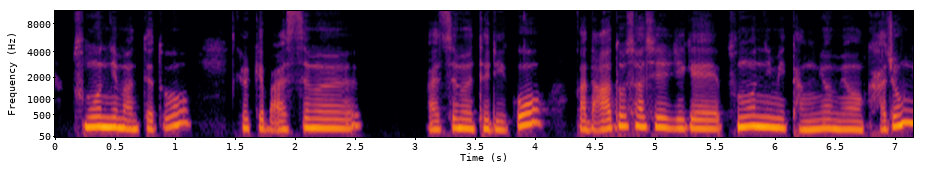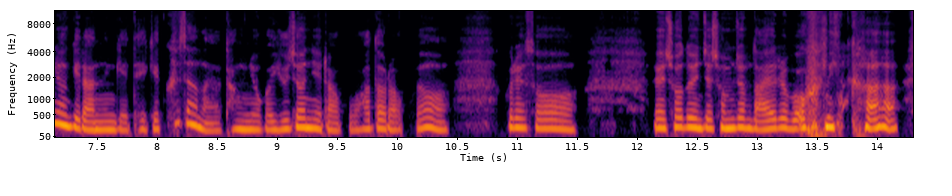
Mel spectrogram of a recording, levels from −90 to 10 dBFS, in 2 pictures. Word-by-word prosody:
부모님한테도 215 - +3 0.4
그렇게 190 -1 -4
말씀을 190 +5 -1 0.5
말씀을 185 +3 0
드리고 210 - -1 0.2
그러니까 170 -1 -5
나도 190 +7 0
사실 220 -4 0
이게 185 -1 -1
부모님이 215 -3 +5
당뇨면 170 0 -1
가족력이라는 195 - +2
게 160 -1 -9
되게 170 +2 -9
크잖아요. 235 - -2
당뇨가 165 -1 -3
유전이라고 175 -4 -1
하더라고요. 180 0 -4 0.5
그래서 185 -4 -2 0.7
예 195 - +2
저도 210 +1 +1
인제 195 -1 +3
점점 190 +1 +2
나이를 185 +3 -1
먹으니까 200 0 +3
185 Hz, 325 characters per minute, -22 LUFS, 170-210 Hz, 0.7 s, 부모님이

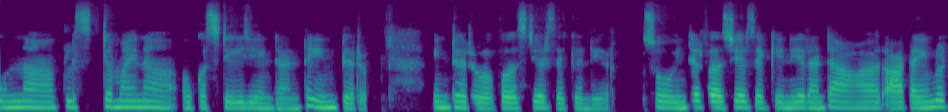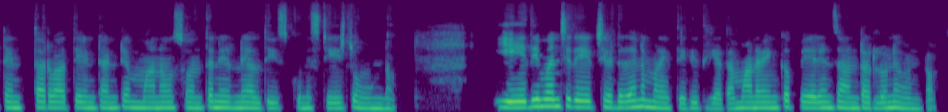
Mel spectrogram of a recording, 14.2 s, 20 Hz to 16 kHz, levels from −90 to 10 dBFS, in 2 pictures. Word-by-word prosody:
ఉన్న 200 +1 +3 0.3
క్లిష్టమైన 205 +1 0 0.3
ఒక 185 0 -5
స్టేజ్ 180 0 -2
ఏంటంటే 165 +4 -4
inter. 180 -4 0 0.6
Inter 185 -1 +1 0.2
first 175 0 0
year, 185 -1 0
second 160 -1 -6
year. 160 - -11 0.3
So, - - -4 0.2
inter 205 +3 -1
first 190 0 +3
year, 195 -1 +1
second 180 0 -2
year 190 -1 +1
అంటే 180 +3 -1
ఆహ్, 180 0 -4 0.2
ఆ - - +5
టైమ్‌లో 195 +3 +2
10థ్ 180 0 0
తర్వాత 185 -1 -1
ఏంటంటే, 180 +2 -1
మనం 180 0 +1
సొంత 175 +1 -2
నిర్ణయాలు 180 -1 0
తీసుకునే 170 0 -4
స్టేజ్‌లో 175 +2 -3
ఉండం. 160 0 -2 0.9
ఏది 195 +4 +7
మంచిది 225 -2 +4
ఏది 195 - -3
చెడ్డది 195 +1 +2
అని 220 - +4
మనకు 175 -1 -2
తెలియదు 175 0 -6
కదా. 160 +1 -6
మనం 180 0 +2
ఇంకా 190 +3 0
స్టేజ్‌లో 190 - -3
పేరెంట్స్ 185 +1 +2
అండర్‌లోనే 180 +1 +1
ఉంటాం. 155 -1 -8
180 Hz, 185 wpm, -25 LUFS, 175-195 Hz, 0.9 s, ఏది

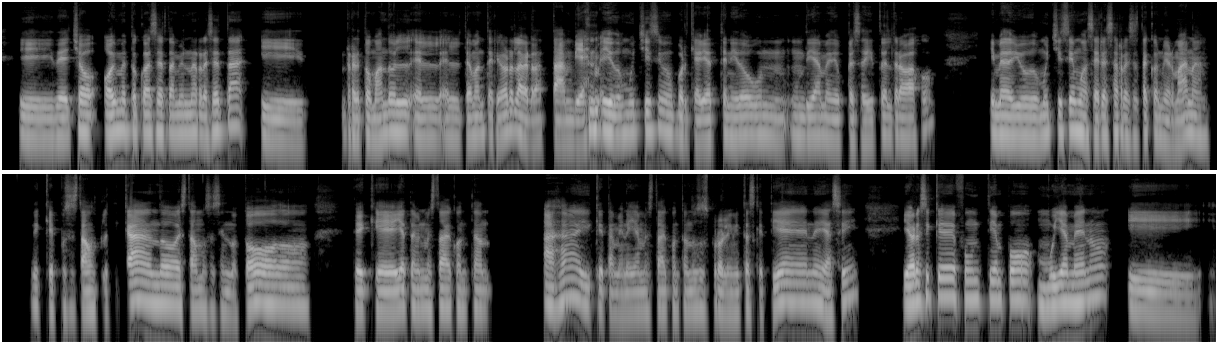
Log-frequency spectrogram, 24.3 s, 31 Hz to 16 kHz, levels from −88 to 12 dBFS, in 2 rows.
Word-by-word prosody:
Y 105 -2 -1
de 110 0 +4
hecho, 125 +3 +2
hoy 125 0 +6
me 135 0 +2
tocó 125 0 +1
hacer 125 0 +1
también 125 0 0
una 125 - +2
receta. 135 +7 0
Y, 100 -3 -2 0.3
retomando, 110 +1 +1
el 125 0 +3
el 110 -2 -1
el 105 0 -3
tema 110 +2 +1
anterior, 120 +3 -1
la 125 - +5
verdad 105 -1 +1
también 100 +6 +3
me 140 - -1
ayudó 120 -3 +5
muchísimo, 125 +1 -2
porque 105 -3 -2
había 105 +1 +1
tenido, 115 -1 0
un 115 -2 -4
un 115 - -3
día 110 0 0
medio 105 -2 -2
pesadito 100 +2 -4
del 110 - -2
trabajo, 110 0 -1 0.5
y - - -1
me 120 - +3
ayudó 110 -1 +2
muchísimo 130 +2 +1
hacer 115 0 0
esa 120 +2 -1
receta 110 -3 -2
con 115 -2 -4
mi 100 - -1
hermana, 110 +3 -1 0.3
de - - -7
que, - - -3
pues, 105 -1 -11
estábamos 105 +1 +1
platicando, 135 -3 +4
estábamos 110 -3 -3
haciendo 100 -2 -8
todo, 125 0 +2 0.4
de 210 -1 +2
que 105 - +3
ella 115 +2 +3
también 110 -1 -3
me 110 - -3
estaba 110 +1 0
contand 110 0 -5 0.5
Ajá, 145 +6 +1
y 125 -3 -3
que - - -4
también 95 0 -6
ella 100 +1 -3
me 100 - -5
estaba 105 +1 -5
contando 105 +1 -6
sus 105 -1 -7
problemitas 95 +1 -4
que - - -9
tiene, 135 0 0
y - - +1
así. 140 - -3 0.4
Y, 130 - +2
ahora 135 +2 +7
sí, 175 - -2
que 165 -1 +3
fue 150 -1 -2
un 150 -3 -3
tiempo, 150 -1 0
muy 120 +2 +1
ameno, 145 +6 +1
y 95 -5 -3
115 Hz, 205 wpm, -23 LUFS, 105-130 Hz, 0.5 s, ahora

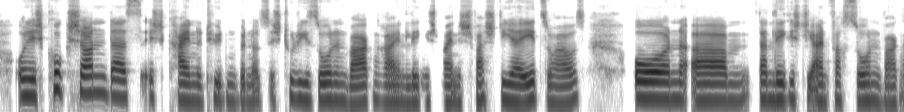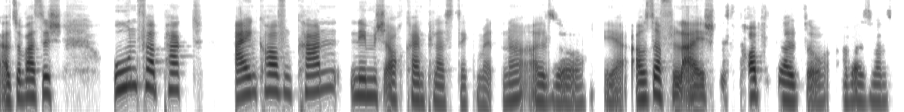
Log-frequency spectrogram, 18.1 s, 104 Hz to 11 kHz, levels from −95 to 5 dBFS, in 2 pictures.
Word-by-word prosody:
Und 210 - +1
ich 205 -1 +1
gucke 275 -2 +1
schon, 235 -1 +2
dass 195 -2 0
ich 200 - -10
keine 165 -2 0
Tüten 170 -2 -7
benutze. 155 0 -7
Ich - - -10
tue 195 - -6
die 180 -1 -2
so 175 +1 0
in - - -2
den 170 -1 -6
Wagen 160 +3 +1
reinlegen, 155 -1 -4
ich 155 - -11
meine, 160 -1 -3
ich - - -8
wasche 170 +1 -4
die 180 - -2
ja 165 -2 +2
eh 165 +4 +4
zu 160 -4 -7
Hause, 155 +5 -4 0.5
und, 185 -1 +7
ähm, 170 0 +2
dann 180 -1 -1
lege 180 0 +1
ich 170 - -10
die - - -5
einfach 170 +1 -2
so 170 0 -2
in 170 -2 -6
Wagen. 155 0 -5
Also, 175 +4 0
was 200 0 +4
ich 230 -1 +1 0.5
unverpackt 275 -2 +1 0.3
einkaufen 230 +3 +4
kann, 255 +4 +1
nehme 210 0 0
ich 205 - -3
auch 175 0 -2
kein 175 -4 0
Plastik 155 -2 -9
mit, 145 -1 -11
ne? 175 +4 -5
Also, 160 -2 -4 0.2
ja, - - -6
außer 180 +4 +4
Fleisch, 105 - +3
das - - -15
tropft 205 -1 +3
halt 170 -2 +2
so, 165 - -5
aber 165 0 -3
sonst 165 -1 -9
175 Hz, 195 wpm, -23 LUFS, 165-205 Hz, 0.5 s, und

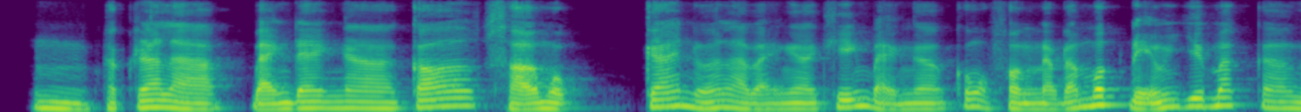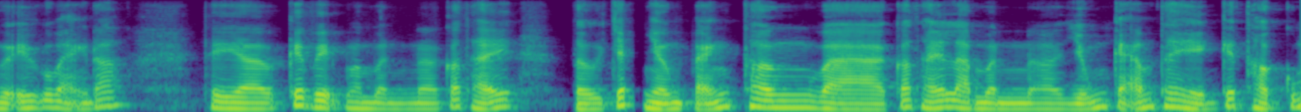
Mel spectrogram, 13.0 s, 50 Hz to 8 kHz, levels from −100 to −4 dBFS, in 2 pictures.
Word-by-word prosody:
Ừm, 120 -6 -1
thật 110 - -4
ra 135 +1 +3
là 110 -5 +2 0.2
bạn 100 +3 +3
đang, 125 0 +1
ơ, 120 -2 0
có 160 +4 +2
sợ 105 -10 +3
một 110 +1 -1 0.3
cái 150 +2 +2
nữa 130 -5 0
là 130 -5 0
bạn, 105 0 -2
ờ, 110 -1 +1
khiến 145 +7 0
bạn, 105 -4 -1
ờ, 110 0 -1
có 150 - -3
một 140 - -3
phần 115 -3 +1
nào 105 -1 0
đó 120 +4 0
mất 180 +5 +3
điểm 115 +3 +2
dưới 160 +1 +2
mắt, 170 +2 0
ờ, 130 -5 -2
người 115 -2 0
yêu 130 0 0
của 135 - -1
bạn 115 -4 -2
đó. 155 +7 -3 0.4
Thì, 120 -3 +1
ờ, 115 -1 +2
cái 170 - +2
việc 135 -3 +1
mà 120 - -1
mình, 110 -2 -3
ờ, 110 0 -1
có 145 +7 -2
thể 140 +2 0 0.3
tự 105 0 0
chấp 170 +8 -1
nhận 110 -2 +3
bản 130 +7 0
thân 135 -3 +1
và 105 -3 +2
có 140 +7 -2
thể 130 -2 +1
là 140 -3 +2
mình, 110 -1 0
ờ, 110 0 -3
dũng 105 +7 -1
cảm 140 0 -1
thể 150 -1 0
hiện 110 -6 0
cái 155 - -1
thật 115 -5 0
của 140 - -3
120 Hz, 275 wpm, -21 LUFS, 110-140 Hz, 0.4 s, ra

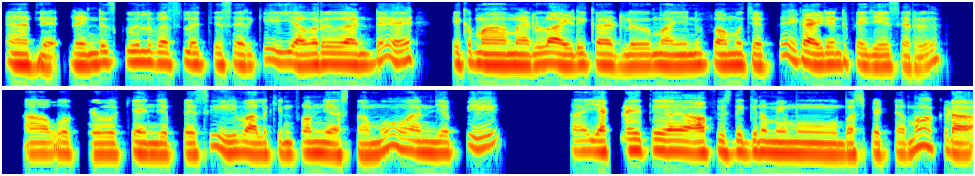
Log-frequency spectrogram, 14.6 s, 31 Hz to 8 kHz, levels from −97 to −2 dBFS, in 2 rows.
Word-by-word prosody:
అదే. 120 -3 +1 0.2
2 130 +3 +2
స్కూల్ 155 0 -1
బస్సులొచ్చేసరికి 135 0 -3 0.2
ఎవరు 135 +2 +2 0.2
అంటే? 130 +2 -1 0.5
ఇక 140 - -2
మా 130 - +6 0.2
మెడలో 130 +2 +2
ఐడీ 125 +2 0
కార్డులు, 125 -2 +1 0.2
మా 130 - +3
యూనిఫార్మ్ 130 +1 +1
చెప్తే, 120 -1 -3
ఇక 165 - -4
ఐడెంటిఫై 135 0 -1
జేసారు. 115 -2 -2 0.6
"ఆ! - - 0 0.2
Okay, 120 -1 -8
okay." 120 +3 -7
అని 120 0 0
జెప్పేసి, 120 - -5 0.2
"వాళ్ళకి 120 -1 +2
ఇన్ఫార్మ్ 130 +2 0
జేస్తాము." 120 - -2 0.2
అని 135 -1 +1
జెప్పి 130 +7 -4 0.7
ఆహ్, 140 0 -2
ఎక్కడైతే 155 +1 0 0.3
ఆఫీస్ 135 0 -3
దగ్గర 140 +1 -1
మేము 130 0 +2 0.3
బస్ 120 0 -2
పెట్టామో, 120 +6 -3
అక్కడ 160 - -3
130 Hz, 145 wpm, -22 LUFS, 120-135 Hz, 0.7 s, మా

